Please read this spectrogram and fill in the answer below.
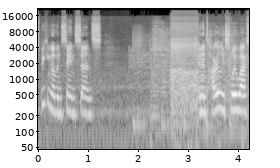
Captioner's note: huffs candle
